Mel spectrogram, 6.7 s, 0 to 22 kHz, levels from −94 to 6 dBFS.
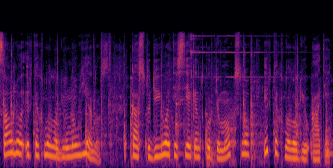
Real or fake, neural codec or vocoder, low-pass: real; none; 10.8 kHz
